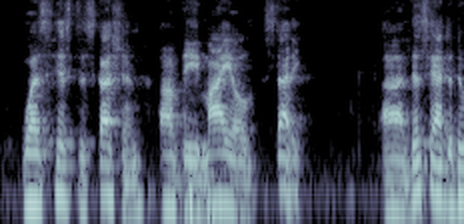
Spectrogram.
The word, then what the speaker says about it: Mayo: Because I'm mixing up DeMaio and Yeah, the Mayo study is M-A-Y-O. It's as though it should be pronounced Mayo.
